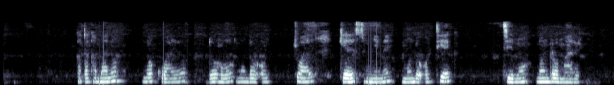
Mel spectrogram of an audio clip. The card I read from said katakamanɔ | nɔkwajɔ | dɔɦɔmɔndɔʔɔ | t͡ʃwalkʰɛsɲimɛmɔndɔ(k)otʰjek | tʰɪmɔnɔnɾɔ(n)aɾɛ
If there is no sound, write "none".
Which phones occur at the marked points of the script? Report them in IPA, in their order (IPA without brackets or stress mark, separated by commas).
ʔ, m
